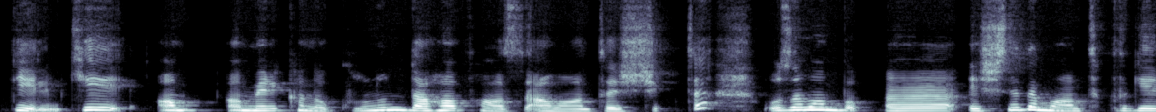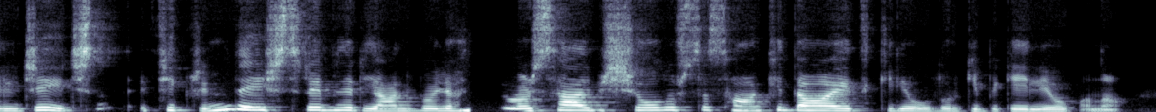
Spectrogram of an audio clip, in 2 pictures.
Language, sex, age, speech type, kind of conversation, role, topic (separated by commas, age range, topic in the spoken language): Turkish, female, 40-44, conversation, advice, advisor, Çocuk yetiştirme konusunda ebeveynler arasındaki fikir ayrılığını nasıl yönetebilirsiniz?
